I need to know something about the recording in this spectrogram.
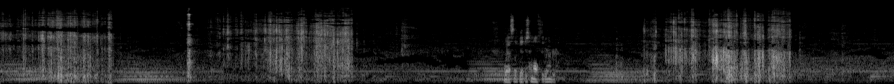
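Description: Paper crinkles and rustles as it is unwrapped.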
